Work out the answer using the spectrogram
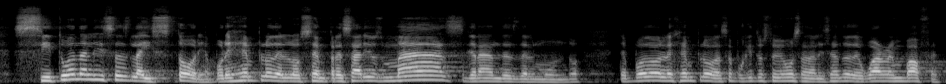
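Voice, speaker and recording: A man's voice: fairly high pitch, a little mellow, long reverb tail. A man giving a motivational self-help talk as a podcast host, coaching listeners and having them repeat phrases after him.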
